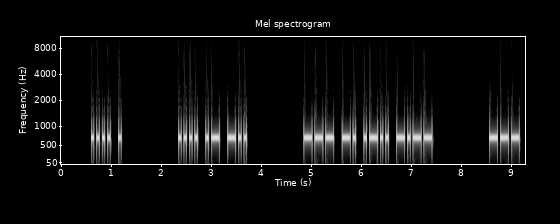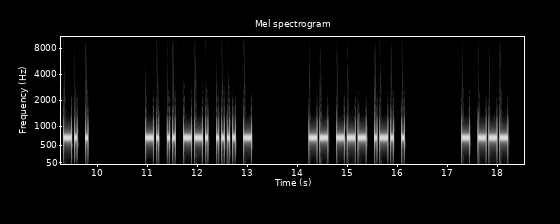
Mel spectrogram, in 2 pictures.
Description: Morse code, heard as a keyed tone, about 22 wpm, 700 Hz. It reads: HE HAD ONLY ONE NIGHT MORE TO
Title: 3x Word-Spacing - Sentences from Top 300 Words - 22wpm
